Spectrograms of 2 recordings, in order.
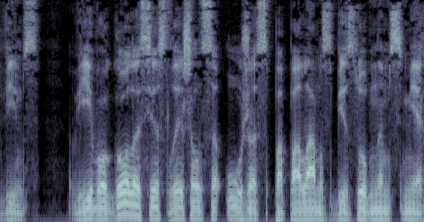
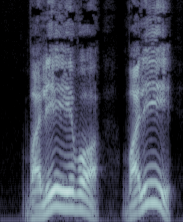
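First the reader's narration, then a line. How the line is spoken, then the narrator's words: Shouted. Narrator (Russian): крикнул Торгюсон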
